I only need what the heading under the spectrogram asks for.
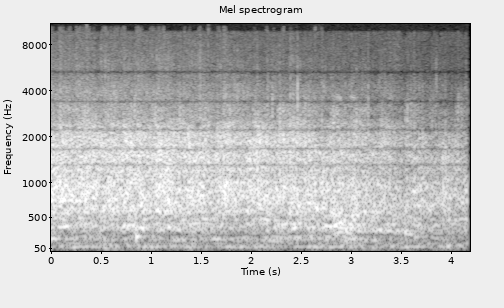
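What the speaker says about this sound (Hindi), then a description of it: "यार एक बार जोरदार तालियां होना चाहिए, जोरदार तालियां, जोरदार तालियां" A large audience at a women's honours award ceremony breaks into thick, continuous applause, a dense even roar of clapping that holds steady and eases slightly toward the end.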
